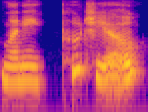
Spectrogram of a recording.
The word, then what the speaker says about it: Leni Puccio: We're on season two, and I reached out to Leni Puccio. Did I pronounce that correctly? Perfect.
